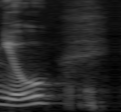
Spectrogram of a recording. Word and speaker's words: GNU: Pero, y en inglés se pronuncia GNU, pero en castellano me han dicho que para ustedes es más fácil pronunciarlo como new, como si comenzara por ñ.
